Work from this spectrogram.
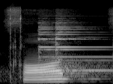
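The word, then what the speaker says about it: ص: দুই দাঁত আছে দুই দাঁতের আগার দিকে লাগাইয়া সদ সিন যা আবার বলি জিহ্বার আগা সামনের নিচের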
